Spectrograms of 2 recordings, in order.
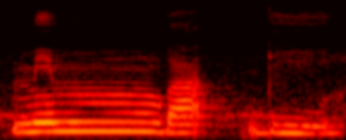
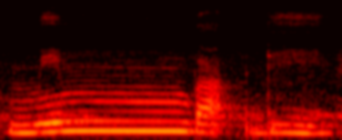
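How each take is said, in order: The two takes are said the same way.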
